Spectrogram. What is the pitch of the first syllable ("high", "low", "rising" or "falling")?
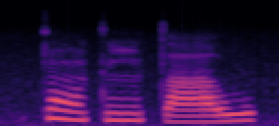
falling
